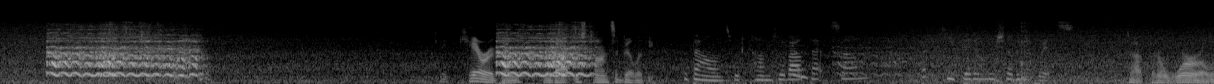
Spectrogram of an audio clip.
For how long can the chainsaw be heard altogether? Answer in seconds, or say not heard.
not heard.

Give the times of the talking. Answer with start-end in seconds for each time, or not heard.
4.3-12.1.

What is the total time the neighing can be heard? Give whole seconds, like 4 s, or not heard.
5 s.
